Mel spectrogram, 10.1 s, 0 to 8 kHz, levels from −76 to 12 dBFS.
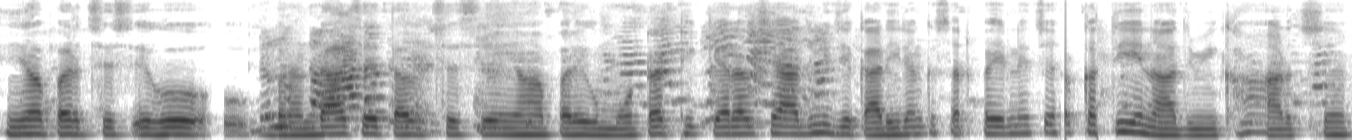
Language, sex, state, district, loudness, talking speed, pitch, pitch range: Maithili, male, Bihar, Samastipur, -19 LUFS, 185 wpm, 150 Hz, 135-160 Hz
